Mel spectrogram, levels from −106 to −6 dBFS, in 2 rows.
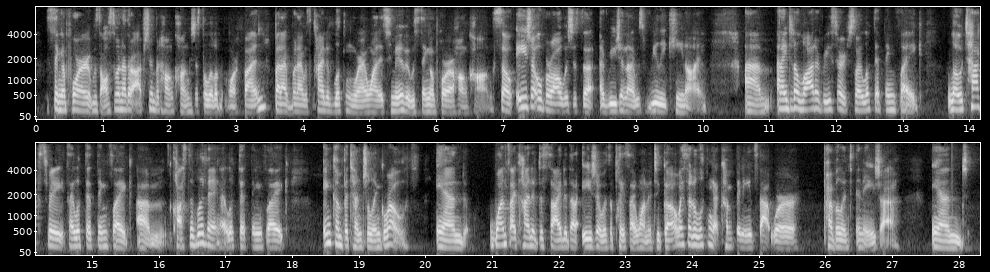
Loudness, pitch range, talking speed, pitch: -24 LUFS, 140-185 Hz, 230 wpm, 155 Hz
